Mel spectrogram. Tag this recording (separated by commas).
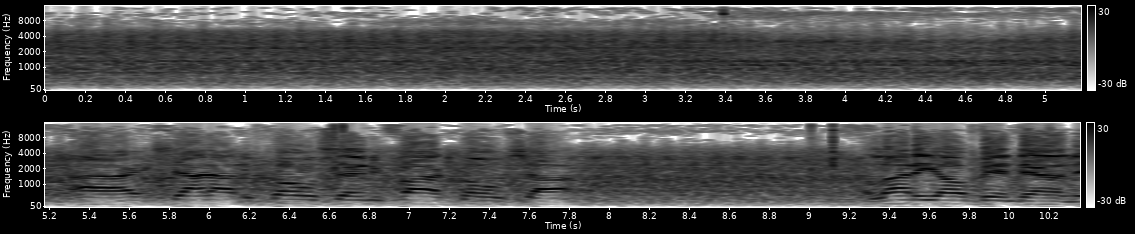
Motor vehicle (road), Speech, Vehicle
